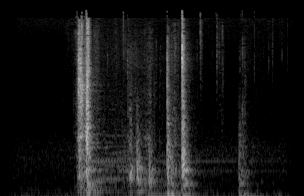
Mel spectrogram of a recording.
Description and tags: Car Hood-Open metalic-hollow-springy
Car door latch open, hollow springy sound of hinges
